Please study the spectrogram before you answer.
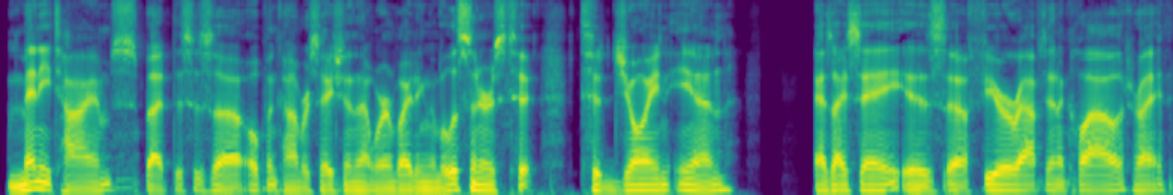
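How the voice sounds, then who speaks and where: A man hosts a reflective podcast in a calm, measured way. He often pauses with fillers and lets phrases draw out. His voice sits extremely low. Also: creaky. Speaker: podcast host.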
